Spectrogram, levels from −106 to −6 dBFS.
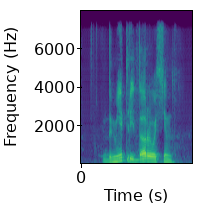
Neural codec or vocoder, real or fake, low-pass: codec, 16 kHz, 2 kbps, X-Codec, HuBERT features, trained on balanced general audio; fake; 7.2 kHz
